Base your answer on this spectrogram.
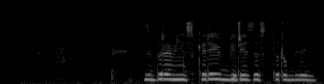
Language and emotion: Russian, neutral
